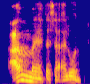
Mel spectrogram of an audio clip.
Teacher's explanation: Ain ini dibacakan dari tenggorokan, hadirin. Dari tenggorokan. Bukan dibacakan dari hidung. Jadi tidak boleh ada dengung, ada gunnah saat kita membacakan ain.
